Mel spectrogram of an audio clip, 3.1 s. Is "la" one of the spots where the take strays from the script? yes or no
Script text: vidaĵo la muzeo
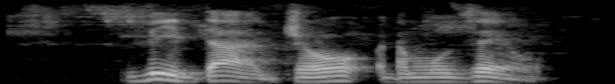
no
